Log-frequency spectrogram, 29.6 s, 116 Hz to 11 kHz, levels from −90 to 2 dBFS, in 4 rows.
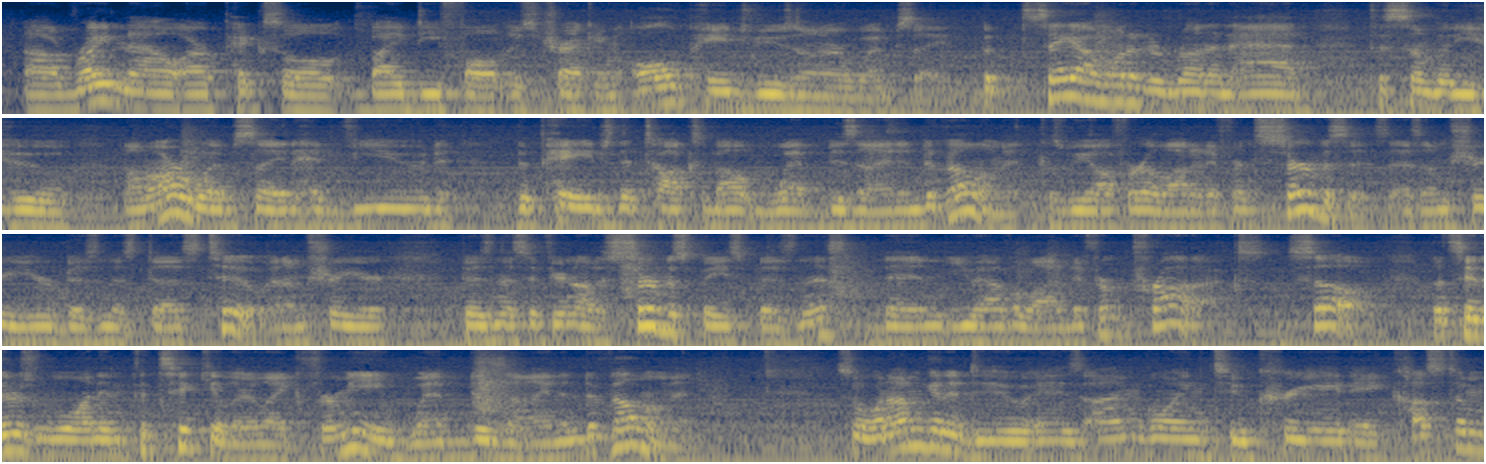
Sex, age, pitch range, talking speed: male, 20-39, 115-140 Hz, 205 wpm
